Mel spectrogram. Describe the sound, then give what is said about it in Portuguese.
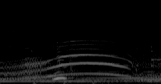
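A lazy pet cat gives a single drawn-out meow, quiet and harmonic, arching up in pitch and then sliding back down. “Ah, seu gato nem é selvagem. Ele não passa de um gatinho preguiçoso.”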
